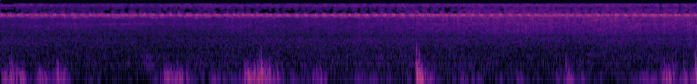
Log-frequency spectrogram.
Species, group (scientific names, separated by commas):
Gryllodes sigillatus, Orthoptera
